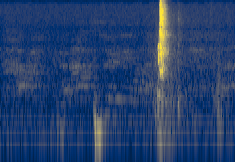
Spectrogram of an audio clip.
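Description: Near silence: room tone, broken by a soft low thump about a second in and a short sharp noise half a second later.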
